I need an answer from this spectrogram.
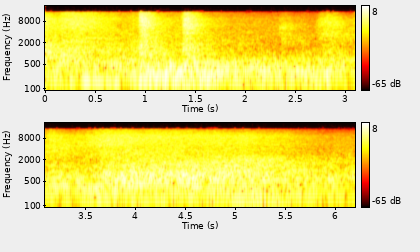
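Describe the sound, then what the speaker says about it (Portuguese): A motorcycle passes outside a church service on a clear day, a loud continuous engine drone rising and holding across the whole span, with no talk over it. "tem os maus educados que passam com a moto fazendo barulho"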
